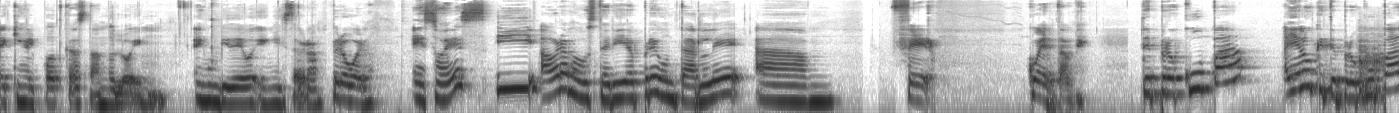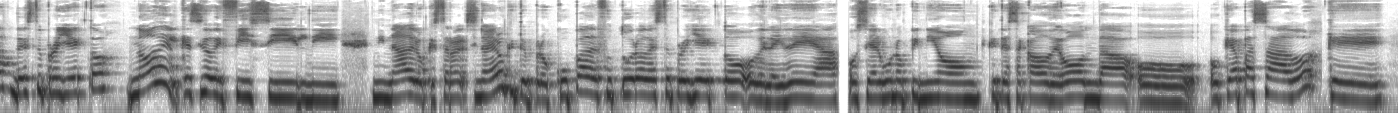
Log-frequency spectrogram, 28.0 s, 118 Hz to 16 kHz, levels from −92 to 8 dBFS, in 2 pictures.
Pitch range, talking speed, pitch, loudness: 205-260 Hz, 165 wpm, 230 Hz, -16 LUFS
